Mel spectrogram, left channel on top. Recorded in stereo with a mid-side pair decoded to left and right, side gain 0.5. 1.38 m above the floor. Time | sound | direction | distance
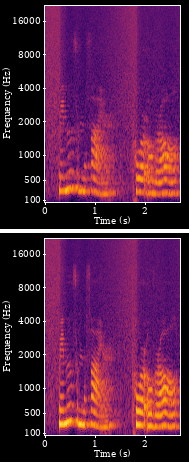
0.3 | a woman speaking | 50° right | 1.0 m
